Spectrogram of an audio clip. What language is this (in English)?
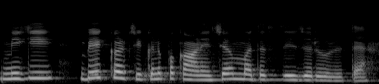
Dogri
